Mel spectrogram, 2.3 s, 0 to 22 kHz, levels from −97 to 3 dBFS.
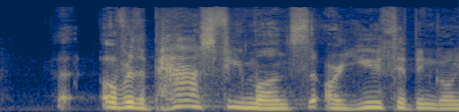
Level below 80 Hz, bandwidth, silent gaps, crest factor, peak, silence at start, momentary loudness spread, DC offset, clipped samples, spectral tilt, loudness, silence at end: -70 dBFS; 17 kHz; none; 16 dB; -8 dBFS; 0.3 s; 7 LU; under 0.1%; under 0.1%; -5 dB/octave; -25 LUFS; 0 s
